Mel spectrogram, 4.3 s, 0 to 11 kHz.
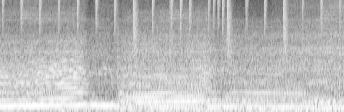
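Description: Honda Brio's swapped-in 2021 Honda City 1.5-litre i-VTEC four-cylinder engine, naturally aspirated, pulling under acceleration, heard from inside the stripped cabin. Its pitch climbs, dips once about a second and a half in, then climbs slowly again.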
